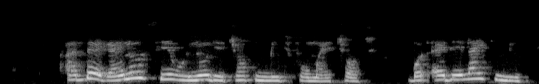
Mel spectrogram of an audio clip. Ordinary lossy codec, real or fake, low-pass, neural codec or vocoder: none; real; none; none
